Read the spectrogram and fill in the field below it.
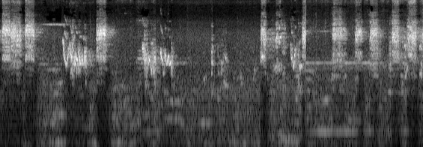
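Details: Chirping budgies, played to help lonely budgies chirp, give quick high twitters and scratchy warbled bursts in uneven runs, with one thin sustained tone midway and low murmuring noise beneath.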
